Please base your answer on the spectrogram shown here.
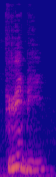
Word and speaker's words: tribus: En latin, tribus, qu'on prononce tribi.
